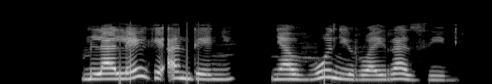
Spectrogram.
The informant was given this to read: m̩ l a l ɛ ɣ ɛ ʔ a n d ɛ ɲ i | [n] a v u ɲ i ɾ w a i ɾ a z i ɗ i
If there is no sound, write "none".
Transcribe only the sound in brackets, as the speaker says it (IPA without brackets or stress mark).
ɲ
